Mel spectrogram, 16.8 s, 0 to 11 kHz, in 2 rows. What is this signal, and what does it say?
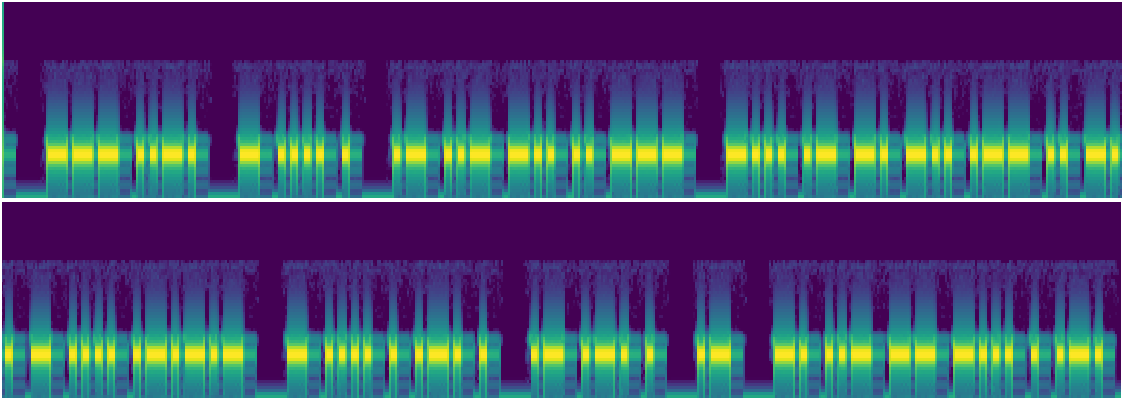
Morse code, heard as a keyed tone, about 25 wpm, 750 Hz. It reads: OF THE AUDIO BANDWIDTH. THERE ARE A NUMBER
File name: Morse / 25WPM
